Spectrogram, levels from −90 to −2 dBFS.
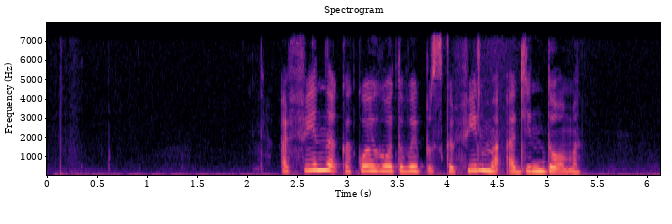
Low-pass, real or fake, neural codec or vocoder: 7.2 kHz; real; none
